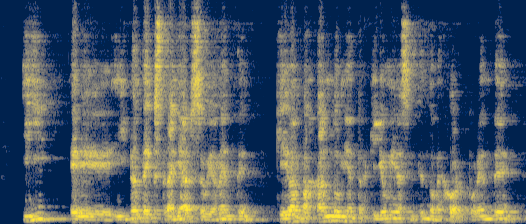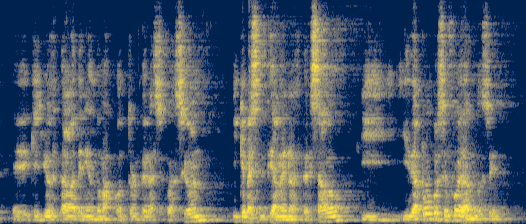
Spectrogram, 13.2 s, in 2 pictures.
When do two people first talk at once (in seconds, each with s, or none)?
none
